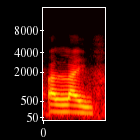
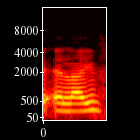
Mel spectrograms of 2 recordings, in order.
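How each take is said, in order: First: "अलाइव" with a weak first vowel and falling end; correct pronunciation of alive. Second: "अलाइव" opening on an E sound; "अलाइव" with ay instead of uh at the start; wrong pronunciation of alive. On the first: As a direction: say "अलाइव" as uh-LIVE. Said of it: "तो इसे अलाइव नहीं बोलना है". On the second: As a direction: say "अलाइव" as ay-LIVE. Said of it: "नहीं बोलना है". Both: Shown as a demonstration.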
